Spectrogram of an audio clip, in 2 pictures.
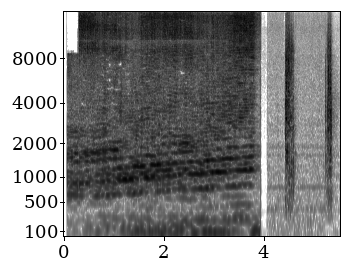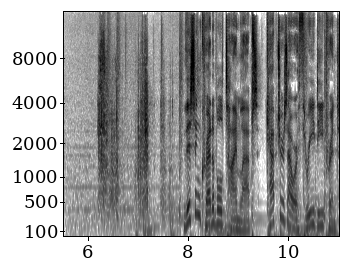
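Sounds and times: printer whirring: 4.4s - 7.8s.

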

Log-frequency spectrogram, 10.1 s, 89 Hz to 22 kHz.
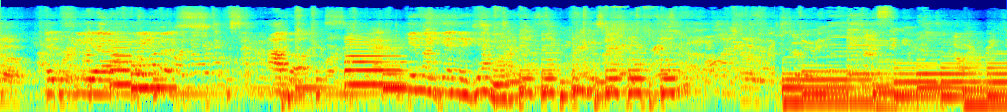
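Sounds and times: guitar accompaniment: 0.5s - 10.0s.

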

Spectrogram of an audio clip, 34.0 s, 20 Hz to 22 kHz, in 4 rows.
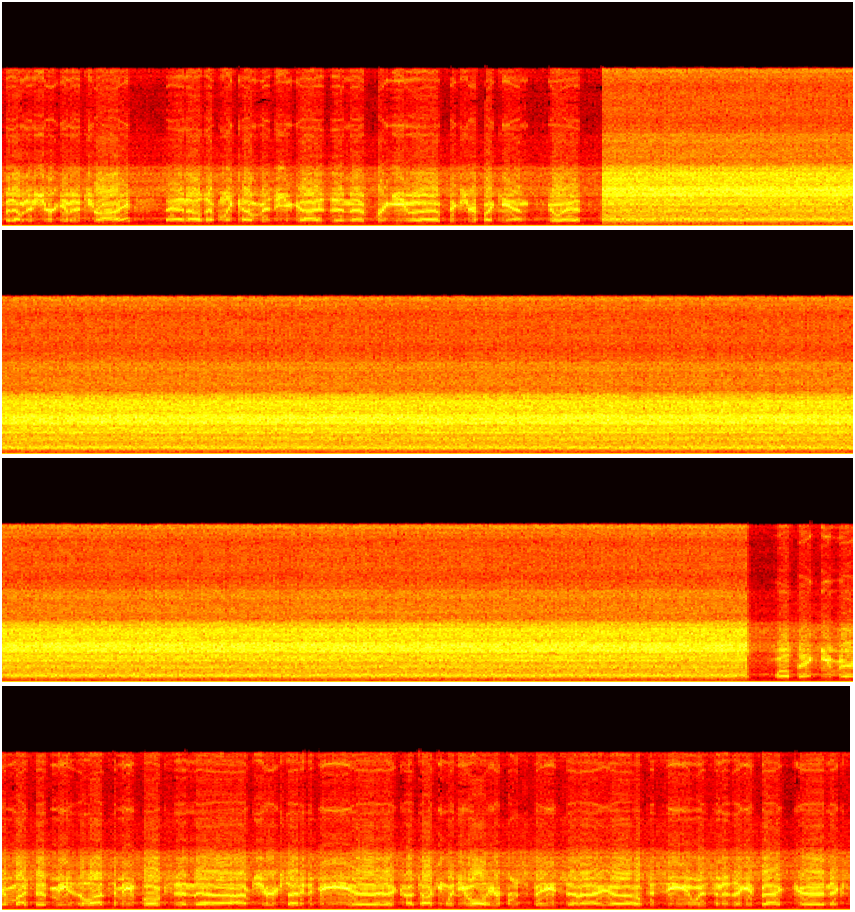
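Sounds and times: radio receiver hiss: 0.0s - 34.0s.

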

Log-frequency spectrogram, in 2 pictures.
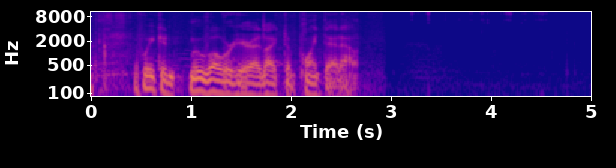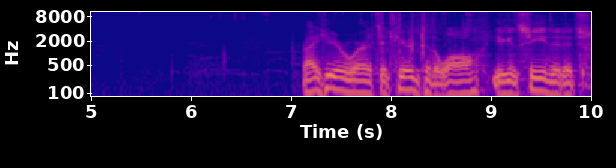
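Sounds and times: faint clicks and rustles: 3.1s - 9.0s.

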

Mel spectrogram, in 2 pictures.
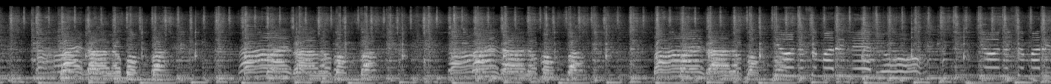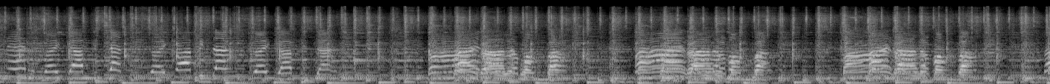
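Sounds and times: maracas shaking: 0.0s - 21.0s
strummed cuatro and guitar: 0.0s - 21.0s
wavering melody line: 0.2s - 21.0s.

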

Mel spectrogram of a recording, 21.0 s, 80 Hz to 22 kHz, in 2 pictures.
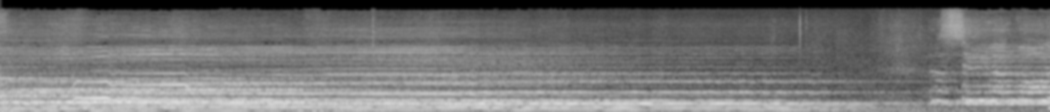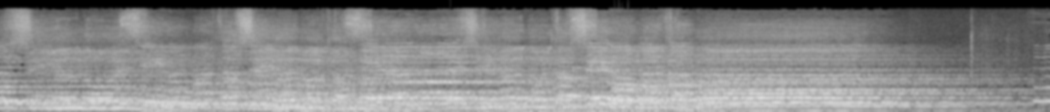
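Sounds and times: chamber choir singing: 0.0s - 21.0s.

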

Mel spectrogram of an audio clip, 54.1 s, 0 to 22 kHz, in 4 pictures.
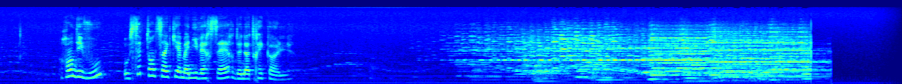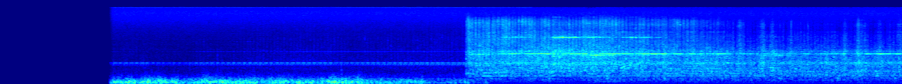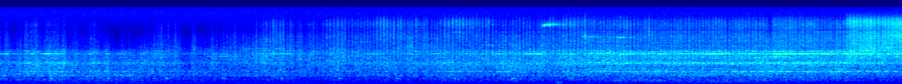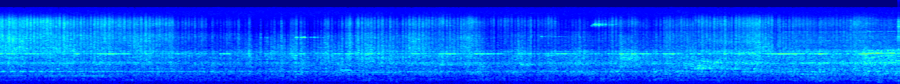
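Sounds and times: hum tones: 15.2s - 42.2s
mechanical running noise: 15.3s - 54.0s.

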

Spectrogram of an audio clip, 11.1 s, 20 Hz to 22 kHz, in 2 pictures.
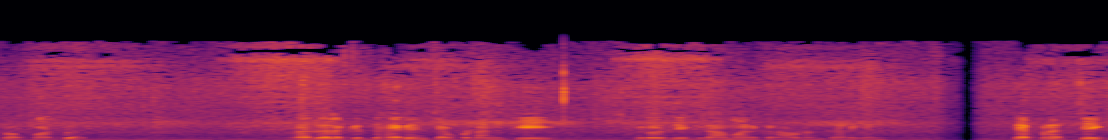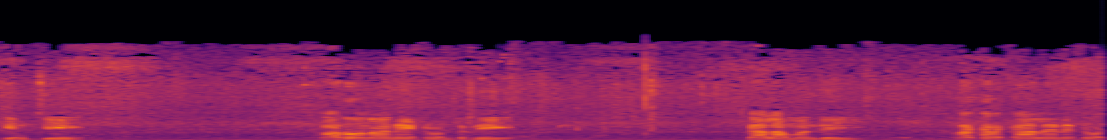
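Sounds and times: man speaking: 0.0s - 0.6s, 1.4s - 6.1s, 7.1s - 11.0s.

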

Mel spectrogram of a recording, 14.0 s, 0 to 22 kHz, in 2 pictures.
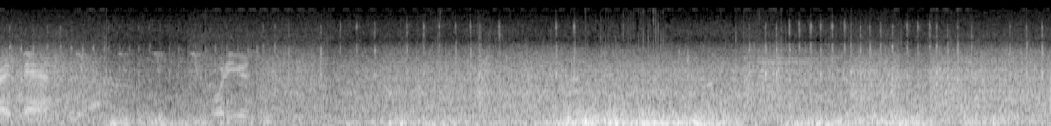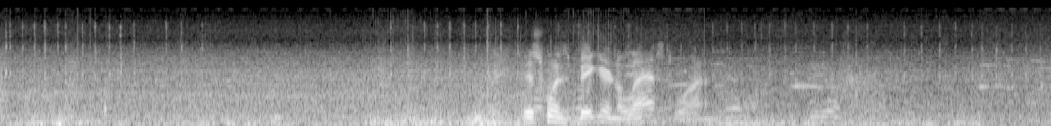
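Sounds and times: wind buffeting microphone: 0.0s - 14.0s.

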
